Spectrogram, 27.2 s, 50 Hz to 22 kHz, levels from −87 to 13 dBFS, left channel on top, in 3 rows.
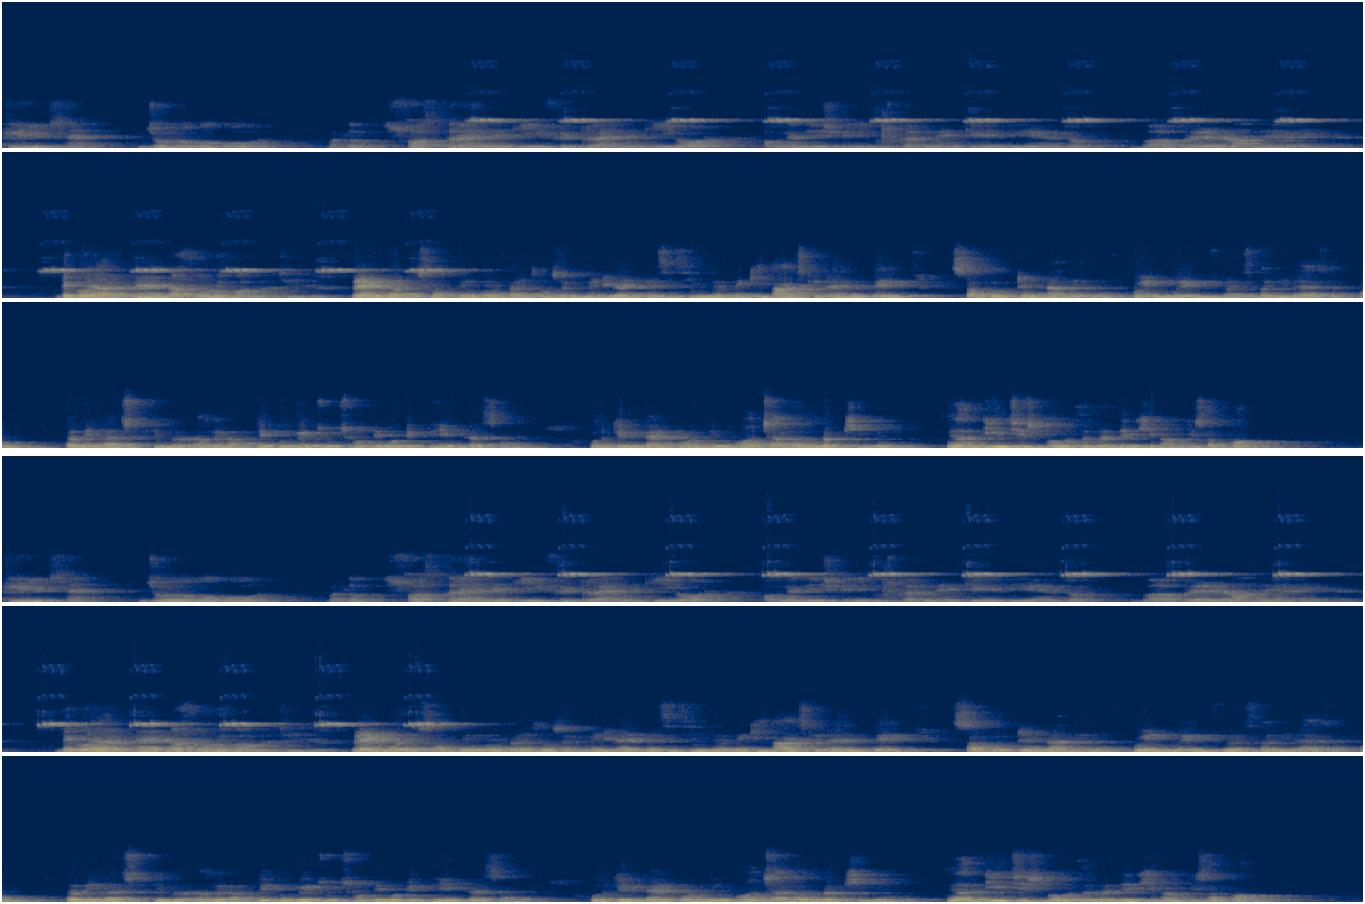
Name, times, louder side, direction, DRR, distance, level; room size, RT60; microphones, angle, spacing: voice 1, 0.0-0.6 0.9-1.7 2.2-4.8 5.1-7.2 7.5-9.0 9.6-11.3, right 1 dB, ahead, -4 dB, 0.4 m, -35 dB
sound 1, 3.1-3.3 3.7-3.9 4.4-4.7 5.1-5.3 5.8-6.0 6.4-6.6 7.1-7.3 7.8-8.0 8.5-8.7 9.3-9.5 9.9-10.2 10.5-10.8 11.2-11.4 11.8-12.0, right 2 dB, 90° right, 0.5 m, -34 dB
voice 2, 9.4-10.5 11.4-15.1 15.5-17.9 18.1-18.3 18.6-21.6 22.1-24.1 24.5-26.4, left 1 dB, 50° left, -1 dB, 0.5 m, -25 dB
2.5 x 2.1 x 2.6 m, 0.76 s
head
